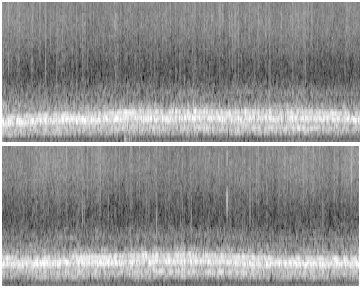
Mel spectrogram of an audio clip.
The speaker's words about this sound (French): Pas le moindre bruit, sauf celui du vent.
